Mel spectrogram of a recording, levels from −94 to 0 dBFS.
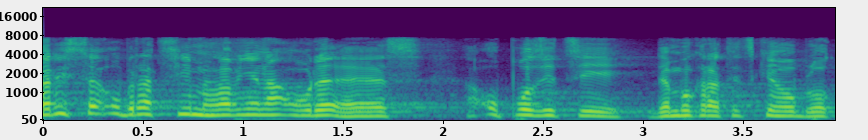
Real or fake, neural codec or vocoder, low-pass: real; none; 7.2 kHz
